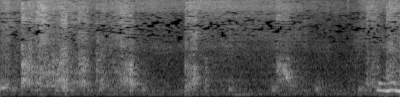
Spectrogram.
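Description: A spoon scraping and stirring a thick mixture of grated coconut and reduced milk in a metal pan, with a soft sizzle from the cooking mixture. The strokes are irregular and grow quieter near the end.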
